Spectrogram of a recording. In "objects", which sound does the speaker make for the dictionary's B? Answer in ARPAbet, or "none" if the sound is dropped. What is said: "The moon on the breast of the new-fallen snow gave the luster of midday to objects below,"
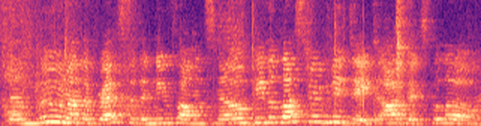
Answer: none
